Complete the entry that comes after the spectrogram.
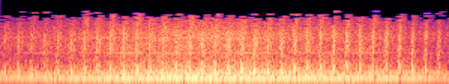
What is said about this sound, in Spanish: tengo un ringtone buenísimo de un helicóptero.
